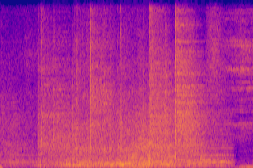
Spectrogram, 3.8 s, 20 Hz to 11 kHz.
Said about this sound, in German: Die Zündereinstellung prüfen, die Ladung vorbereiten, die Granaten ansetzen. Das eingespielte Team arbeitet Hand in Hand. Bei einer Reichweite von fast 40 Kilometern kann diese Kanone bis zu fünf Schuss in 25 Sekunden abfeuern.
